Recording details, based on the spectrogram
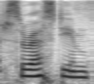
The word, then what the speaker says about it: Cerastium: Ceriastrum. right? – Cerastium tomentosum. – Cerastium, I always get that wrong.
